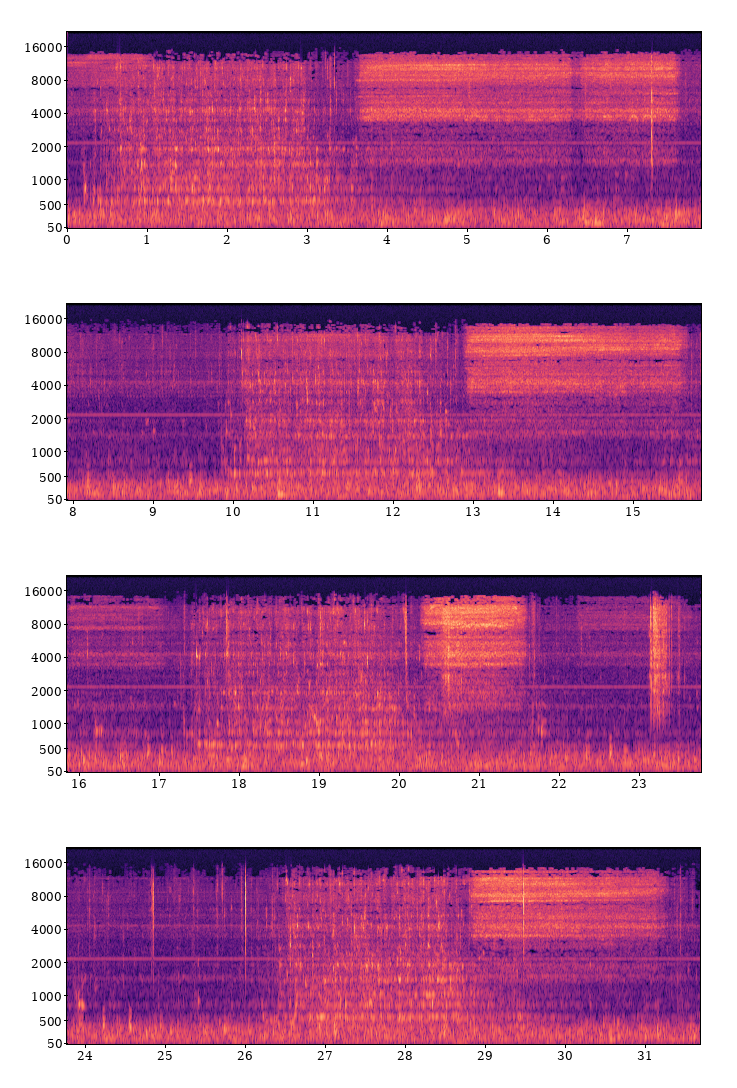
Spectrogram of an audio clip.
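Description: Underwater recording of a scuba diver breathing through a regulator: a steady low rumble of water. Every few seconds a high hiss alternates with a bubbly, gurgling exhalation.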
